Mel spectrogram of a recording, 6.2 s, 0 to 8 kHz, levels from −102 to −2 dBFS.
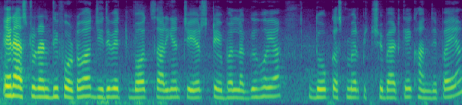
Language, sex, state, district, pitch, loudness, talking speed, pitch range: Punjabi, female, Punjab, Kapurthala, 230 Hz, -20 LUFS, 215 wpm, 225-245 Hz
